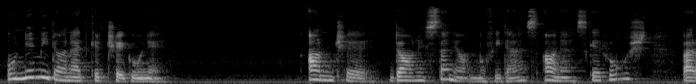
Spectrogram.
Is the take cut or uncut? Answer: uncut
